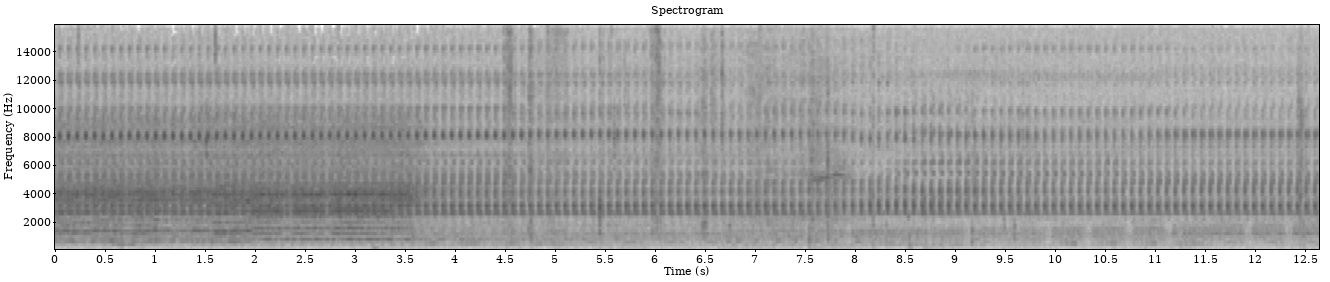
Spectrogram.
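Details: Sony MiniDisc player/recorder: fast, even ticking about three times a second over a thin drive whir, making strange noises; mechanism labouring, cause unclear.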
